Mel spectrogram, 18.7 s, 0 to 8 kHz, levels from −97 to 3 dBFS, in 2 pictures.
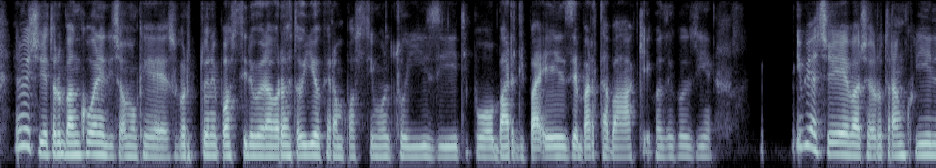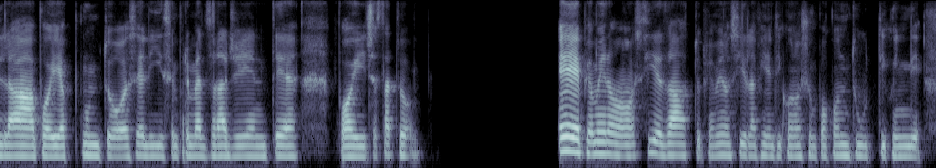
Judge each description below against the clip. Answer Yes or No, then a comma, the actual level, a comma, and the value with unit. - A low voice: No, medium, 145 Hz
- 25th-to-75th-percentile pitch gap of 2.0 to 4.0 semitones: No, narrow, 1.4 semitones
